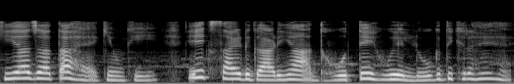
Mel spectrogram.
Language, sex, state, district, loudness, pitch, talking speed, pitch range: Hindi, female, Bihar, West Champaran, -15 LUFS, 225 Hz, 150 wpm, 200-260 Hz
